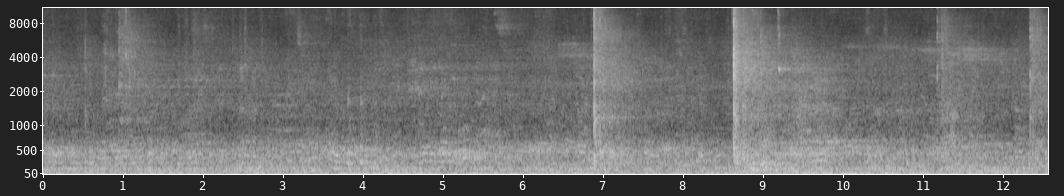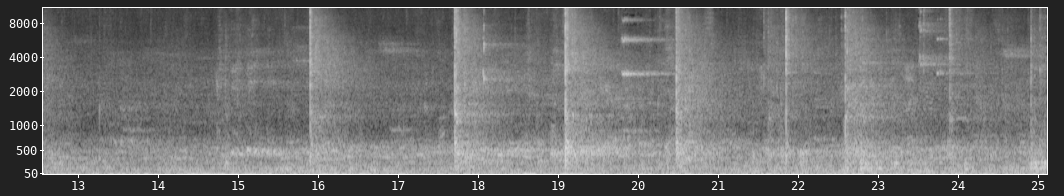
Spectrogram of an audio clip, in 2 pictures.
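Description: Shuttlecocks are struck with rackets in sharp, irregular pops.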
